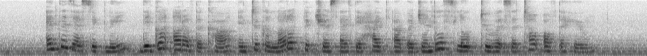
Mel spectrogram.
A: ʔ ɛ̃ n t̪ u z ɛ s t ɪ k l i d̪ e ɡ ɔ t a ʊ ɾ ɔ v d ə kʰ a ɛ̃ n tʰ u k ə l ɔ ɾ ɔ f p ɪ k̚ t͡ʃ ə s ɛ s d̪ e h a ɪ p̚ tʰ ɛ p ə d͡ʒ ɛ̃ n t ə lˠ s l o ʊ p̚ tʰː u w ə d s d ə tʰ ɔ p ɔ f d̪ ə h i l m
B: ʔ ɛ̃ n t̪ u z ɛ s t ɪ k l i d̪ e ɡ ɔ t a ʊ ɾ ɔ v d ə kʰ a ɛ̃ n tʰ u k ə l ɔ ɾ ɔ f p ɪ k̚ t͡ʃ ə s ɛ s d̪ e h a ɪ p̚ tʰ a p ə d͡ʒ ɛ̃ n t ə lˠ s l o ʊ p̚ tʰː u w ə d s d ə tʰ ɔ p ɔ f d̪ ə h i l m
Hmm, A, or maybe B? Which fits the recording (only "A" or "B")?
B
